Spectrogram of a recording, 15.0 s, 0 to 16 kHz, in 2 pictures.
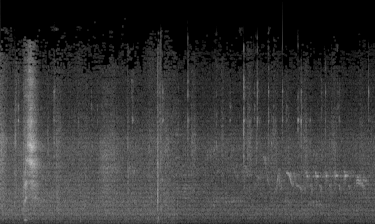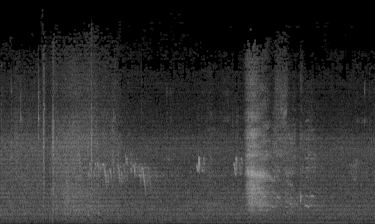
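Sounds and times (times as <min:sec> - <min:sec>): outdoor background noise: 0:00.0 - 0:15.0
high bird chirps: 0:04.5 - 0:07.5.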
